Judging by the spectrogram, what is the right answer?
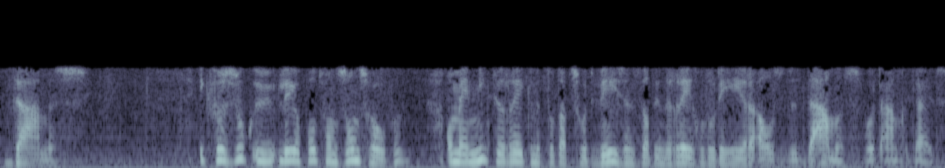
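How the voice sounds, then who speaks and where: A woman's voice: deep voice, moderate pace, lightly acted. An actress playing a proud, outspoken young noblewoman in a Dutch radio play, with a brusque, mocking manner. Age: 20s. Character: blunt, proud, unconventional young noblewoman of twenty-six. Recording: tinny band-limited old radio play recording, noisy.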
